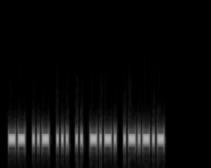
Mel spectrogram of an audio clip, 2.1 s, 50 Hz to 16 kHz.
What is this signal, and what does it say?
Morse code, heard as a keyed tone, about 51 wpm, 700 Hz. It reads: MUSIC.
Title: Sentences from Top 1000 Words - Review Part 1 - 50wpm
